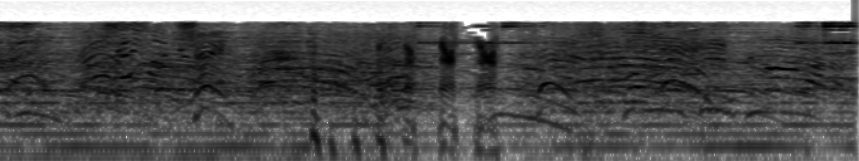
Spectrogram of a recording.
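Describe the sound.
A crowd of many overlapping voices in the street shouts and jeers continuously at a man, crying "Shame!", a loud dense babble with a brief dip partway through before the clamor resumes.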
